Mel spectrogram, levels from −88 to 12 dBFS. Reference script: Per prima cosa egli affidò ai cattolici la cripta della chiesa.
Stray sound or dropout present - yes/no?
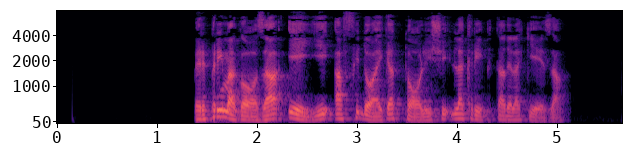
no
